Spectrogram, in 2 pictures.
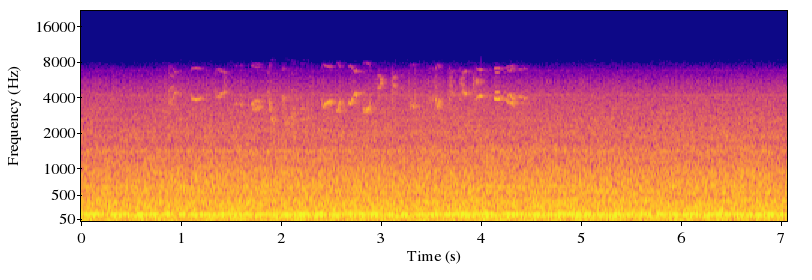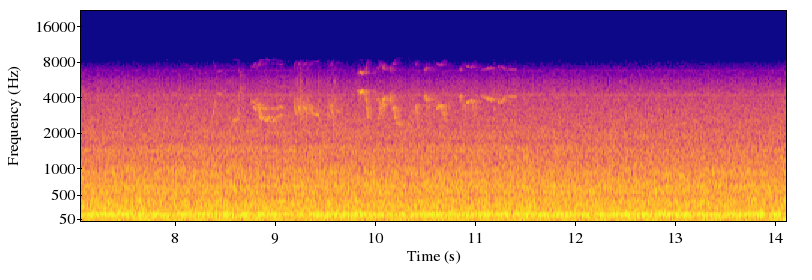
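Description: Four-wheel-drive vehicle's engine idling steadily, heard from inside the cab. Birds chirp faintly above it in two spells, around one to four seconds in and again around nine to eleven seconds in.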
